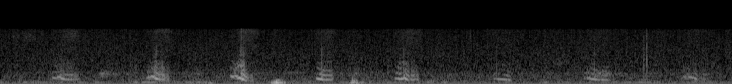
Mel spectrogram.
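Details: Blue-white Persian kitten Mochi, 13 weeks old, falling asleep in a funny position in Holland, 2011, making weird noises: soft squeaky chirps repeated about once a second, rising and falling, over a steady low indoor hum.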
